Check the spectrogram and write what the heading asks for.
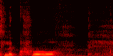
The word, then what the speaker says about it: Lecrae: His name was pronounced Lecraw. It was Lecrae, but pronounced as Lecraw.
